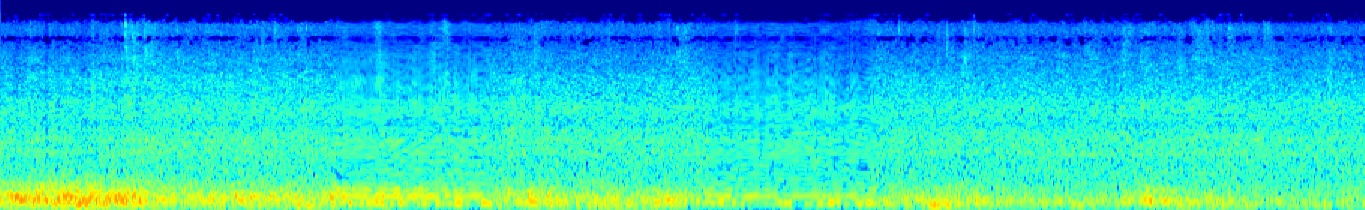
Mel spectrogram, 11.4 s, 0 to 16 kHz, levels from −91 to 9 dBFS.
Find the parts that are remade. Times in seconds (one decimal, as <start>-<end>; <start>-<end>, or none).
2.8-4.1; 5.9-7.3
